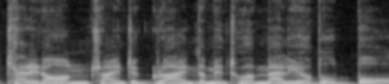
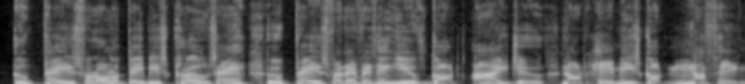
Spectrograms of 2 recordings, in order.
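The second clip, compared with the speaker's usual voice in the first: roar; 7 semitones higher than usual. Acted. Grandfather raging at the family about money, roaring. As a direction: bellow it at the whole room. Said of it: "he roared".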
